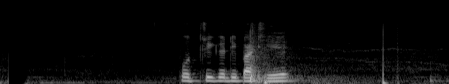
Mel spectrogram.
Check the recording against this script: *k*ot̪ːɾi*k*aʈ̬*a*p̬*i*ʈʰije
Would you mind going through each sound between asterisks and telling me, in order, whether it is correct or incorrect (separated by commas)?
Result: incorrect, correct, incorrect, incorrect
